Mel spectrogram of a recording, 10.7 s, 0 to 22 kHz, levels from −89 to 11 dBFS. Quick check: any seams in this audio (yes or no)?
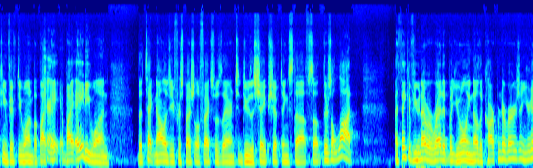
no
